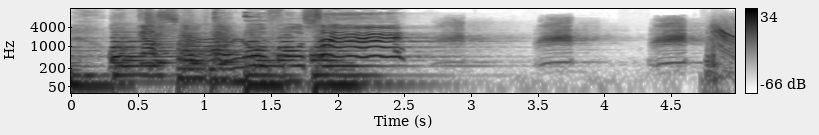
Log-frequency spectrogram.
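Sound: duck quacking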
